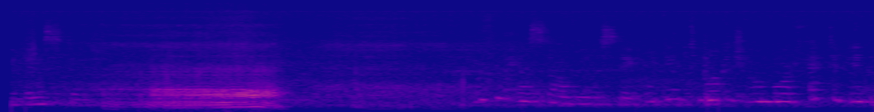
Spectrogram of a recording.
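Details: Philip (Phil) snoring while asleep: one loud, rattling snore followed by softer snorting breath noises; ordinary snoring.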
